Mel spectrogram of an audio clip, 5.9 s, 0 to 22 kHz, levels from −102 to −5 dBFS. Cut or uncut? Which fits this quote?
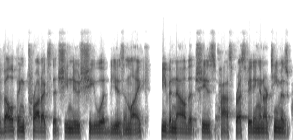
uncut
